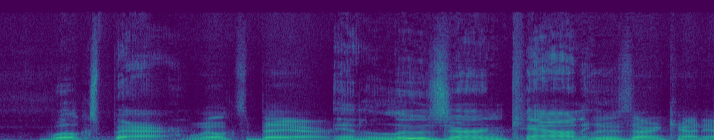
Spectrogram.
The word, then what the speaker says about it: Wilkes-Barre: Yeah, so you were up in, I'm going to pronounce it wrong, Wilkes-Barre? Wilkes-Barre.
